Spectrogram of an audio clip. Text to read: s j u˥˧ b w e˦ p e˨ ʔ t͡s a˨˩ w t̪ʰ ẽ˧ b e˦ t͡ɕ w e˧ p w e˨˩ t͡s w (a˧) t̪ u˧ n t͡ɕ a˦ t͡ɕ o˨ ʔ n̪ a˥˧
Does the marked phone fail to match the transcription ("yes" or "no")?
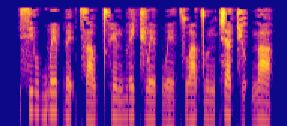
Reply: no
